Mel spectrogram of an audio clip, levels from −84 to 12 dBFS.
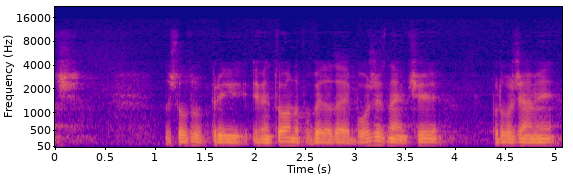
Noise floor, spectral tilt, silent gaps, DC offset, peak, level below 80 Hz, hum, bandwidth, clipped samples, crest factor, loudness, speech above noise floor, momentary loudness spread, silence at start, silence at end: -43 dBFS; -7.5 dB/octave; none; under 0.1%; -2 dBFS; -58 dBFS; none; 12 kHz; under 0.1%; 18 dB; -20 LUFS; 25 dB; 8 LU; 0 s; 0 s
